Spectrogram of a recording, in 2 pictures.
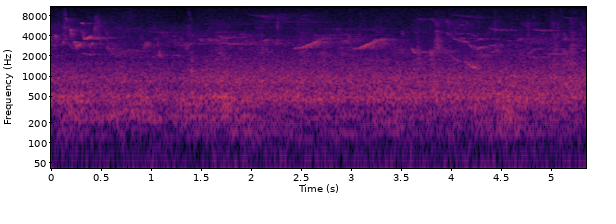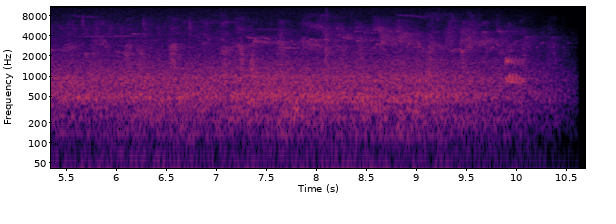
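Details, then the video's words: Western jackdaws (Corvus monedula) in a natural area of Vannes, Morbihan, on 27 April 2023 in spring trade short, sharp 'tchak' calls, many overlapping in quick succession over a steady hiss of rain. "CHOUCAS des Tours/Corvus monedula/Printemps ! BRUITX"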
